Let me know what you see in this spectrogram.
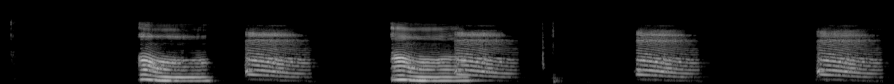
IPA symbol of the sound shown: ʊ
